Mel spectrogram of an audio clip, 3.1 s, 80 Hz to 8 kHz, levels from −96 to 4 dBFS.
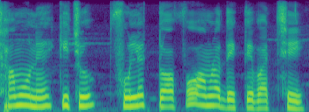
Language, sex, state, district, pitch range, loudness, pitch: Bengali, male, West Bengal, Cooch Behar, 160-200 Hz, -13 LUFS, 190 Hz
